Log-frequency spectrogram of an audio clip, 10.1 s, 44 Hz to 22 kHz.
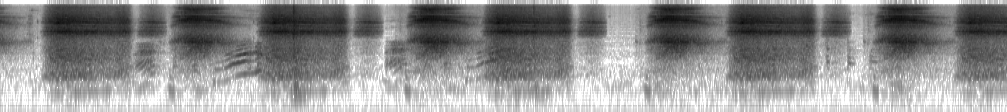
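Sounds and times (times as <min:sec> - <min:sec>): heavy breathing: 0:00.0 - 0:10.0.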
